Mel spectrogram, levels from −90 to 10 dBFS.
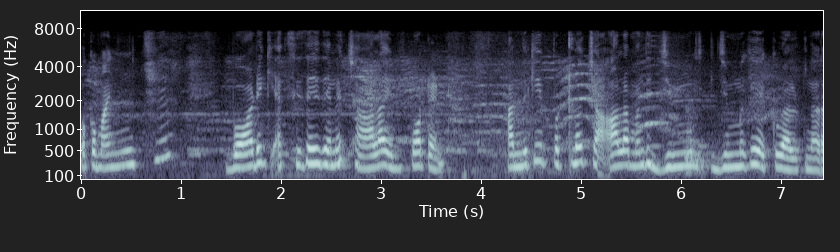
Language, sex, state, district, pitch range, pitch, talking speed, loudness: Telugu, female, Andhra Pradesh, Visakhapatnam, 210-260 Hz, 235 Hz, 120 wpm, -14 LUFS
